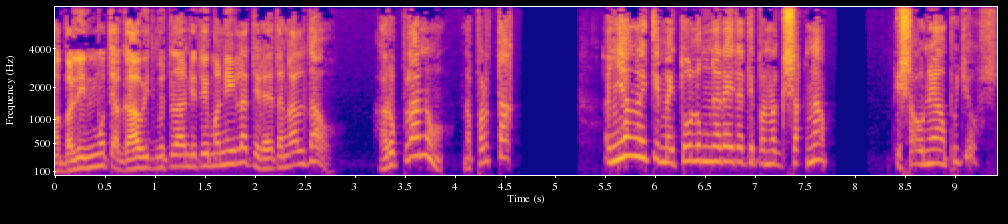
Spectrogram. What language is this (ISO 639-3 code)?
fil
